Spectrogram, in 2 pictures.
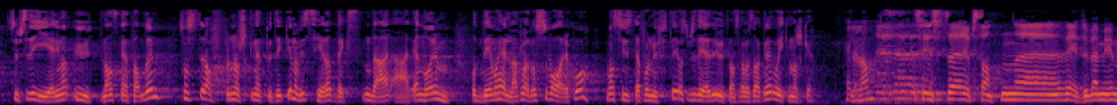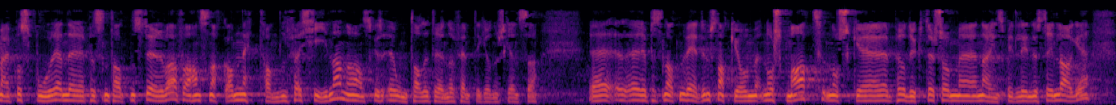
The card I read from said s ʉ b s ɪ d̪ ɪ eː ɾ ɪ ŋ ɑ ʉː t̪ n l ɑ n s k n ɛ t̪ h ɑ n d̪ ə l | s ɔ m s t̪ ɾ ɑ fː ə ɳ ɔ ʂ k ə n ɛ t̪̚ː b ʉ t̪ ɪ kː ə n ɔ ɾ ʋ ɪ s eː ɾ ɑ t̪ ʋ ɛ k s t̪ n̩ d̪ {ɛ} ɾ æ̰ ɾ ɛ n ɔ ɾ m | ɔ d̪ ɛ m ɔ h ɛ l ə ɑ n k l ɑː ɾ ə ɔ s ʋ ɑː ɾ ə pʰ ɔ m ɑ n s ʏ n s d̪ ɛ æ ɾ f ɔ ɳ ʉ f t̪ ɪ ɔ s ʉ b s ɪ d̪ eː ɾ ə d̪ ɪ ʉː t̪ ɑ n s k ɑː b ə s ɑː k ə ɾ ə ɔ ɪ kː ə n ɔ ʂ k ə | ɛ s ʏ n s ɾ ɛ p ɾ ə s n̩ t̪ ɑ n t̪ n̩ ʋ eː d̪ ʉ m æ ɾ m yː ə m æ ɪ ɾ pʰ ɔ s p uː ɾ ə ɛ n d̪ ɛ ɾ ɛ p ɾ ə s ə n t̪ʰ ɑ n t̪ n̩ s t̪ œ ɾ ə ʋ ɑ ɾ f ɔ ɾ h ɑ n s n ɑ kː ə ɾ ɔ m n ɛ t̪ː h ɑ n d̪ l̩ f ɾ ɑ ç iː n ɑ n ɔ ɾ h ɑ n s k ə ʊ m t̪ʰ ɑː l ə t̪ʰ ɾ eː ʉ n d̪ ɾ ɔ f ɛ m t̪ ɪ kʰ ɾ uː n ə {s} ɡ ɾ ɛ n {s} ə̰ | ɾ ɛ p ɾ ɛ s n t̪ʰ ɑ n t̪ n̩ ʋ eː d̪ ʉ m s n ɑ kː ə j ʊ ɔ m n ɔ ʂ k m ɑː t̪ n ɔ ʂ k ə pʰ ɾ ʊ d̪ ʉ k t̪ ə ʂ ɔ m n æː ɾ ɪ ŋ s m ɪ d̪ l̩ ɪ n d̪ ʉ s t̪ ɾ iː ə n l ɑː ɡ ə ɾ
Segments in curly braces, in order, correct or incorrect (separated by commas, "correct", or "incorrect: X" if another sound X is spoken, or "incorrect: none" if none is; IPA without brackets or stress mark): incorrect: æ, incorrect: ʂ, correct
